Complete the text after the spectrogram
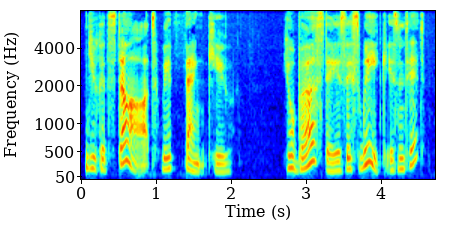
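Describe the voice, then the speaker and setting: A woman voicing a lively, eager young girl from the gentry who chatters and coaxes. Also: mid-range voice, takes it slowly, no room sound, studio quality. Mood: chattering. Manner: excited, chattering, coaxing.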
